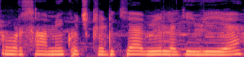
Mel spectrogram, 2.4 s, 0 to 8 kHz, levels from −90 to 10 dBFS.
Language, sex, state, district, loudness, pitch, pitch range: Hindi, male, Uttar Pradesh, Saharanpur, -13 LUFS, 165 Hz, 160-170 Hz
